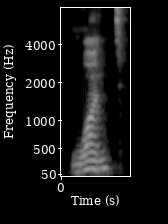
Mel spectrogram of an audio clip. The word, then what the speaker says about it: want: Entonces, si yo no me quiero enrollar con los sonidos, quédese esto pronunciándolo más como una A, want, want, y este pronúncialo más con el diptongo O, o la vocal larga O, want.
